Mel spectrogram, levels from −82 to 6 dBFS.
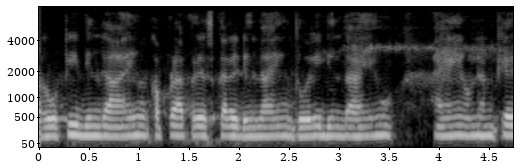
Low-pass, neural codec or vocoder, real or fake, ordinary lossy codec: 7.2 kHz; codec, 24 kHz, 3 kbps, HILCodec; fake; none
